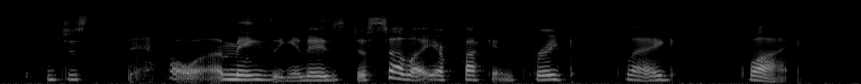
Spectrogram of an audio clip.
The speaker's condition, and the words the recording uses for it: Ataxia. It makes me spit when I talk or laugh.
